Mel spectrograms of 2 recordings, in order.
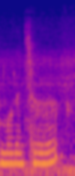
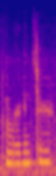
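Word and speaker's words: merganser: is clearer my cancer okay I think I said it right the first time and then I kind of said like morganster next we have turkey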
